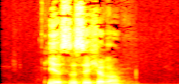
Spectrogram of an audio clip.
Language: German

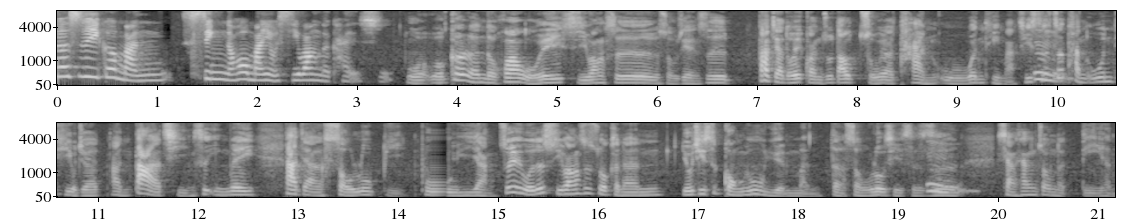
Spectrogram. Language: Chinese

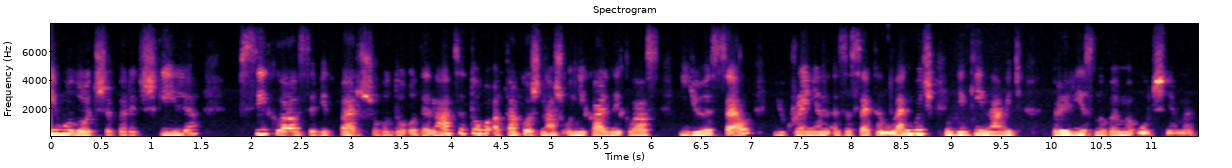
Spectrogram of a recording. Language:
Ukrainian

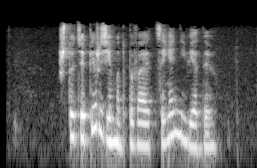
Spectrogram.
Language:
Belarusian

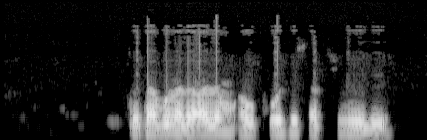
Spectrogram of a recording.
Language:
Pashto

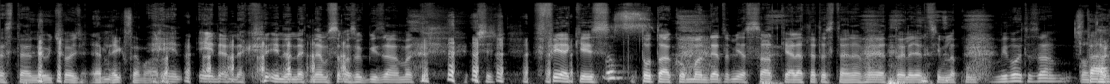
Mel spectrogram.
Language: Hungarian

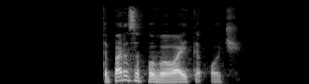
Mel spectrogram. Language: Ukrainian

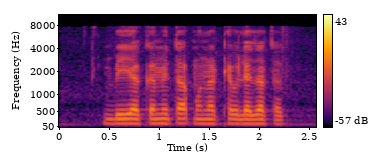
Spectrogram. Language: Marathi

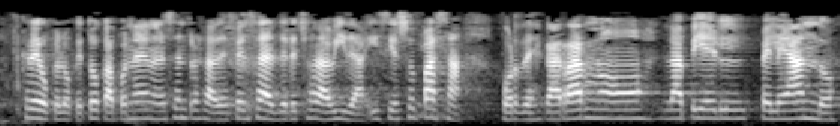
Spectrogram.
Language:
Spanish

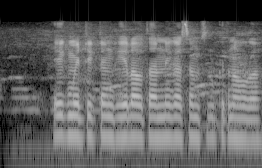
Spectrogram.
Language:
Hindi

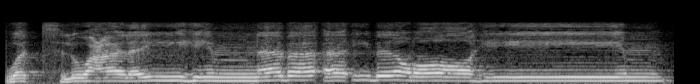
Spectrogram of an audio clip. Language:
Arabic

